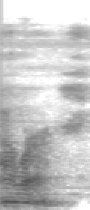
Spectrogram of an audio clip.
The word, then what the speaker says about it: hour: Kalau tulisannya memang konsonan tapi cara bacanya hour. Yang dihitung adalah cara baca ya, bukan tulisan. Maka dari itu yang benar pakai an hour.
